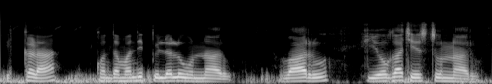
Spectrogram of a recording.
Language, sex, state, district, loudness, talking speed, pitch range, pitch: Telugu, male, Telangana, Mahabubabad, -15 LUFS, 85 wpm, 145-160 Hz, 155 Hz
